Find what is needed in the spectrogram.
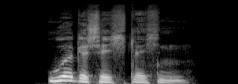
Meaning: inflection of urgeschichtlich: 1. strong genitive masculine/neuter singular 2. weak/mixed genitive/dative all-gender singular 3. strong/weak/mixed accusative masculine singular 4. strong dative plural
- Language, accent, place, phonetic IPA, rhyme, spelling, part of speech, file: German, Germany, Berlin, [ˈuːɐ̯ɡəˌʃɪçtlɪçn̩], -uːɐ̯ɡəʃɪçtlɪçn̩, urgeschichtlichen, adjective, De-urgeschichtlichen.ogg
